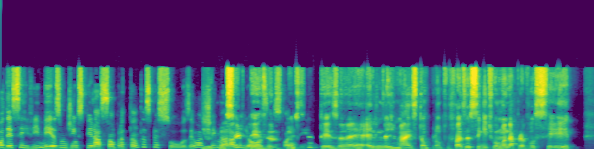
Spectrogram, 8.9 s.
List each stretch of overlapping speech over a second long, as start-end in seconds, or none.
3.0-4.7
